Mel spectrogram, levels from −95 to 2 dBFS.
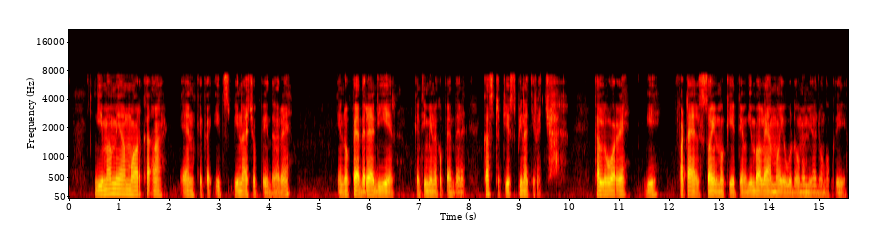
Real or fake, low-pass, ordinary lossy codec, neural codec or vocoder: fake; 7.2 kHz; none; codec, 16 kHz, 4.8 kbps, FACodec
